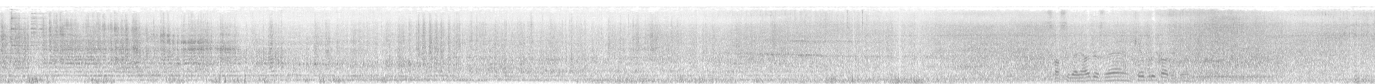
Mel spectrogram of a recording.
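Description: A cable car bell clangs.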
